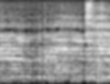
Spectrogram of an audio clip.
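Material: Nothing is struck.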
